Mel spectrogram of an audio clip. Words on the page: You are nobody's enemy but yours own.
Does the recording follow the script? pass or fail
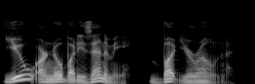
fail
